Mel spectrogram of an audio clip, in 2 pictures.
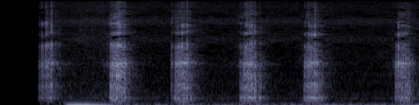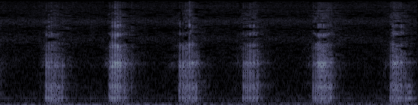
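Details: Man with severe Tourette syndrome producing a raven/crow-like vocal tic; the episode lasted two to three hours, hurt his throat, and left him unable to talk; vocal tic (Tourette syndrome).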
